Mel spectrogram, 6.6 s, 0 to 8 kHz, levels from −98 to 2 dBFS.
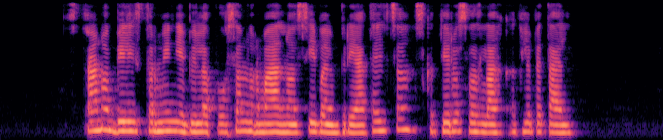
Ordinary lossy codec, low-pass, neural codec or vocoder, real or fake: none; 7.2 kHz; vocoder, 22.05 kHz, 80 mel bands, Vocos; fake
